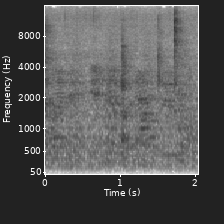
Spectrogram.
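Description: A ladle knocking lightly against a canning funnel and glass jars while thick pumpkin butter is spooned in: two faint clicks, about a second in and near the end.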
